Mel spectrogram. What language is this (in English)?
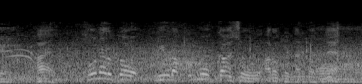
Japanese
